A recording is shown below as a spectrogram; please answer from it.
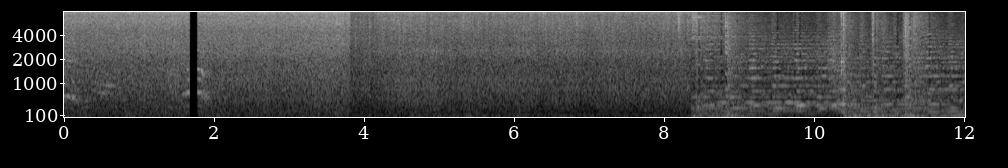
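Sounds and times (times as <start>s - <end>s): heavy rain pouring: 0.0s - 9.0s
music: 8.4s - 12.0s.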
